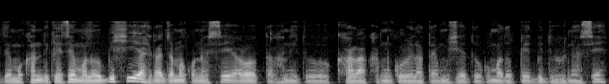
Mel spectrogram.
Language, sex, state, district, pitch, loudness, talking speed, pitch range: Nagamese, male, Nagaland, Kohima, 90 Hz, -20 LUFS, 275 wpm, 85-95 Hz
